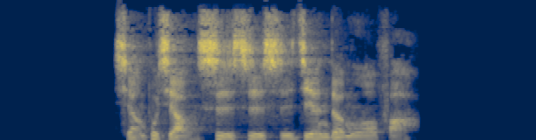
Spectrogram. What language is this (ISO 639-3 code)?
zho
